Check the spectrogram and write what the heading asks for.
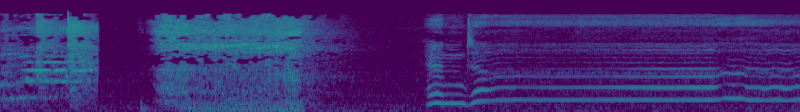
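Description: A brief rushing noise about a second in, then a singing voice holding one long note from about three seconds in, steady at first, with vibrato near the end.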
